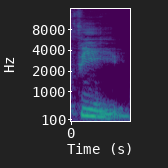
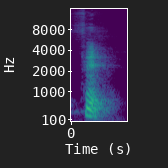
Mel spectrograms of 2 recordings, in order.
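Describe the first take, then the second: First: The vowel sounds like the English 'ee'. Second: The vowel sounds like a pure 'ay'. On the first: The speaker calls it wrong. "we cannot pronounce it as fee" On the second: The speaker calls it right. "We pronounce it as fe"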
